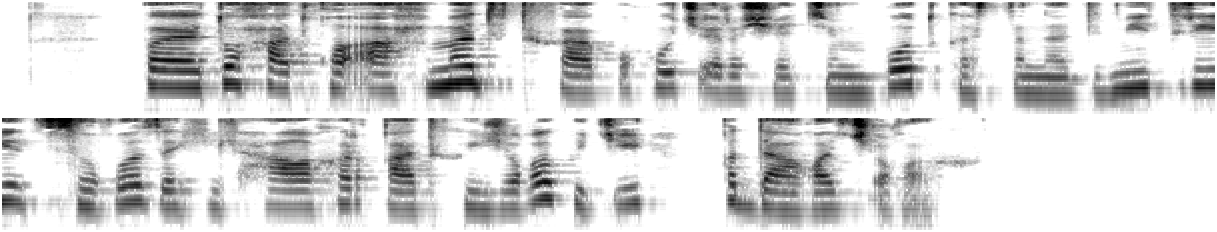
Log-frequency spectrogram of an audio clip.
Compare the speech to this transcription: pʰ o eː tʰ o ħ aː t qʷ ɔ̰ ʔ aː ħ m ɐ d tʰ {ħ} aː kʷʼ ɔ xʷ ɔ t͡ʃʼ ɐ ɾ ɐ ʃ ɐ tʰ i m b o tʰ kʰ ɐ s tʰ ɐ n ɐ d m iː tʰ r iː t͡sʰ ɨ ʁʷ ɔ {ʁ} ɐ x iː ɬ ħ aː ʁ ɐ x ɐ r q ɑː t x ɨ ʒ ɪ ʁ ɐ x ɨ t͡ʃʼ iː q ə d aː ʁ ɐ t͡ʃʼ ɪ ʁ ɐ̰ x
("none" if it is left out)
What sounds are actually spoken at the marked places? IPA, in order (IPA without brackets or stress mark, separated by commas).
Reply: x, z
